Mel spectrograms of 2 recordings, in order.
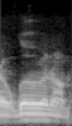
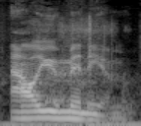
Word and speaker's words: aluminium: do me a favor and put on your aluminum hats, because we're about to go. Okay. Yeah, tinfoil, right? Because we're about to go for a ride. Aluminium.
